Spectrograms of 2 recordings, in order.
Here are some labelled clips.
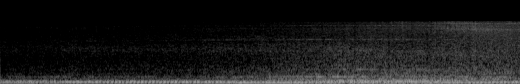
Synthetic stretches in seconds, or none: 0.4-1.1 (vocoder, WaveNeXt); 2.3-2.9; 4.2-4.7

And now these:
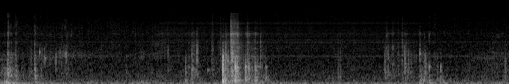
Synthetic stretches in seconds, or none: 1.6-4.2 (autoencoder, DAC-VAE)

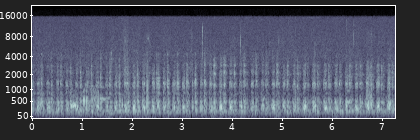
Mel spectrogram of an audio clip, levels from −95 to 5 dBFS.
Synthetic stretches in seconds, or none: 0.0-2.5 (vocoder, BigVGAN v2); 3.2-7.3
